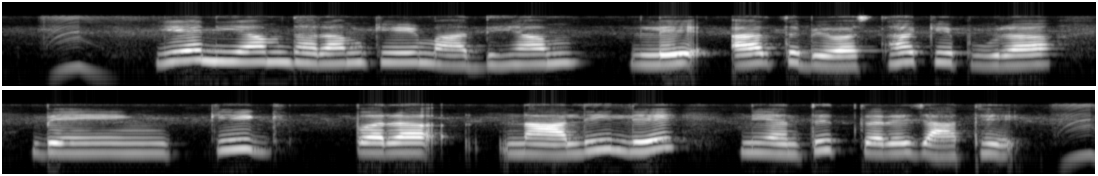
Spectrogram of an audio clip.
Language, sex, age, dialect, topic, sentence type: Chhattisgarhi, female, 18-24, Eastern, banking, statement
